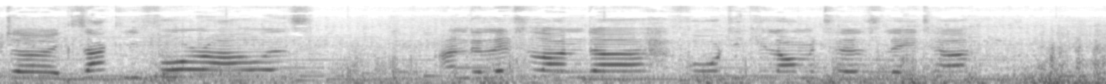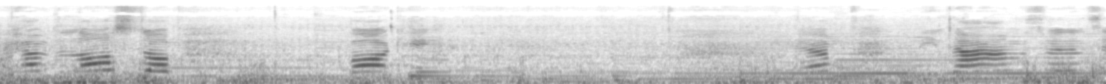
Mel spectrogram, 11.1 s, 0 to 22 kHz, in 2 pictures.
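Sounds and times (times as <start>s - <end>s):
soft background music: 0.0s - 11.0s
wind rumble on microphone: 0.0s - 11.0s.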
